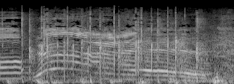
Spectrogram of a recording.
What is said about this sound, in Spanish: un aplauso por esto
